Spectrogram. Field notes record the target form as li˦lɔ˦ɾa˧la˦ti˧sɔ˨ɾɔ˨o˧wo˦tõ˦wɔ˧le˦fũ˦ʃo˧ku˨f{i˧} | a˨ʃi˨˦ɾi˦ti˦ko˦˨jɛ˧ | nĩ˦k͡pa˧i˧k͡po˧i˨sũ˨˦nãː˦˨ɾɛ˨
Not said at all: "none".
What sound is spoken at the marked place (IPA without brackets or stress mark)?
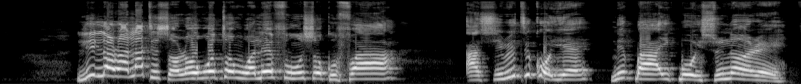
a˧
